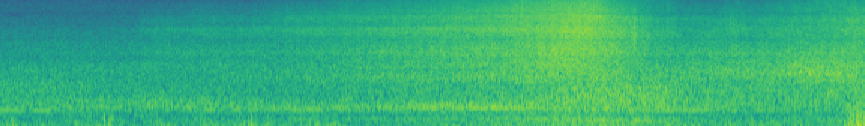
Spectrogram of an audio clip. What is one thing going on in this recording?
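A heavy dump truck roars past close by.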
